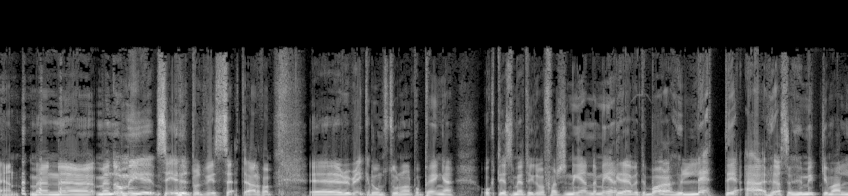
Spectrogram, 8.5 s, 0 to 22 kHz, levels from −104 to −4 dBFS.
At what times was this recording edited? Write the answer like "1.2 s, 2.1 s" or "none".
1.6 s, 3.7 s, 6.1 s

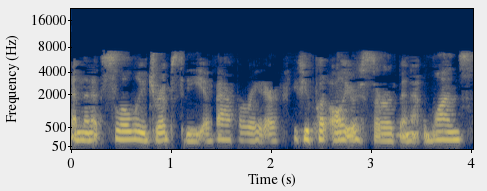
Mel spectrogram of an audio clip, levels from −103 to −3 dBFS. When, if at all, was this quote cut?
1.1 s, 2.2 s

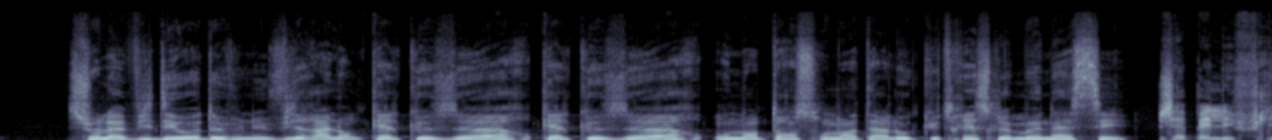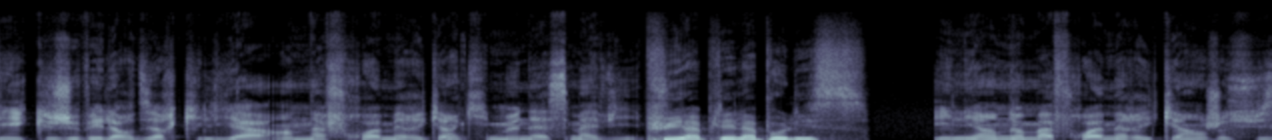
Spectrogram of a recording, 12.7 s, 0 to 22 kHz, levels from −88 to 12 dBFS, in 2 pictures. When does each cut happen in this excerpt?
2.7 s

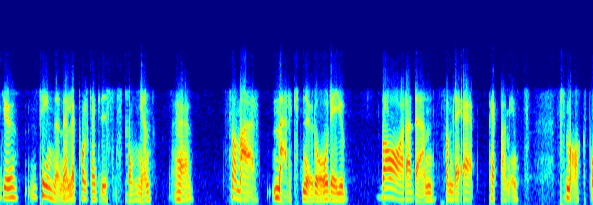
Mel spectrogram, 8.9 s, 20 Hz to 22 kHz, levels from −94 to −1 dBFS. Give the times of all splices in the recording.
none

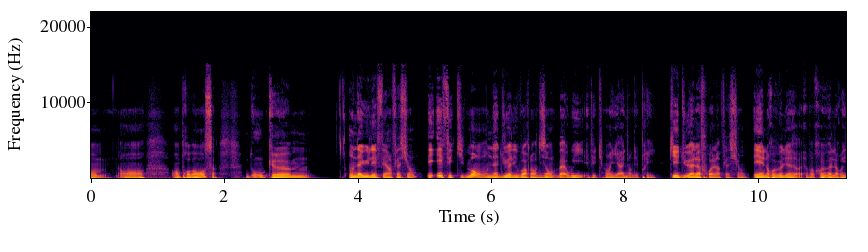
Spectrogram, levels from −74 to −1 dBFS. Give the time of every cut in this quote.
5.0 s, 6.6 s, 8.0 s, 8.6 s, 9.9 s

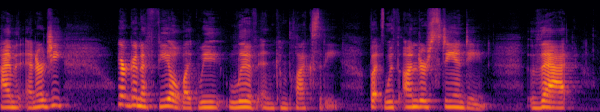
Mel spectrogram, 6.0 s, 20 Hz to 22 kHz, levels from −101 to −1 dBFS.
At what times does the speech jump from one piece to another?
1.2 s, 3.8 s

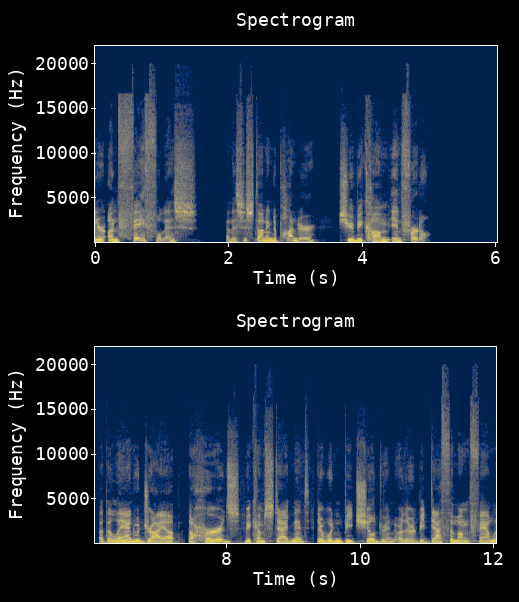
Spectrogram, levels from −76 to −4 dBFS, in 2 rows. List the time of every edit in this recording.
2.3 s, 7.4 s, 8.3 s, 9.3 s

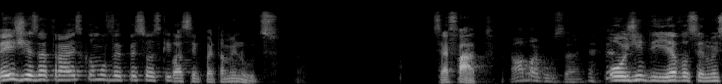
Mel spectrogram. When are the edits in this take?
1.7 s, 5.0 s

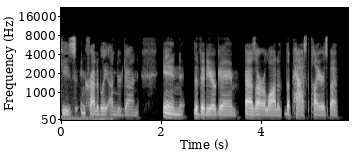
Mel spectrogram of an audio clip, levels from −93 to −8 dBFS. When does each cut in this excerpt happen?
4.4 s

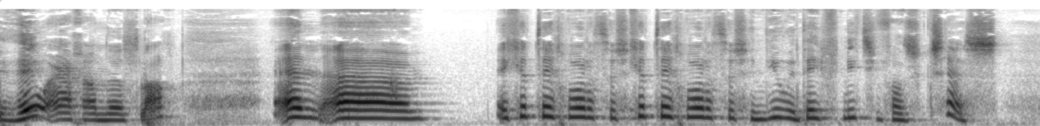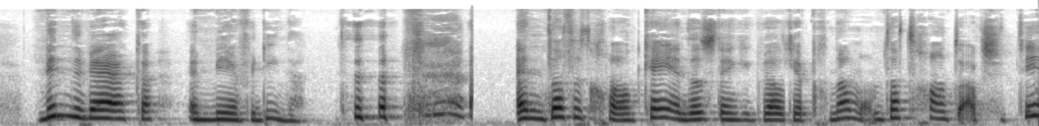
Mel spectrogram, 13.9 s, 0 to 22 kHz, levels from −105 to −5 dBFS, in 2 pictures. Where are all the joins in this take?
4.2 s, 10.9 s, 12.2 s

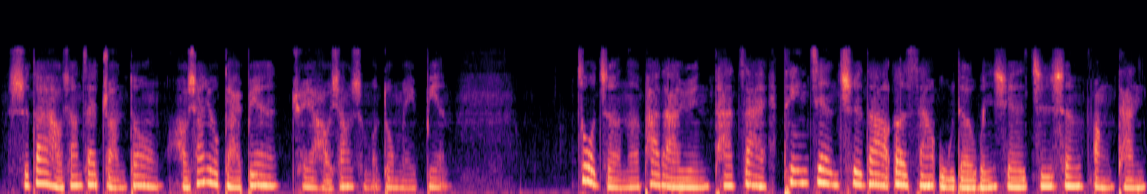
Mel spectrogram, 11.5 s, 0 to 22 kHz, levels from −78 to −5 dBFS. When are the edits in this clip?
none

